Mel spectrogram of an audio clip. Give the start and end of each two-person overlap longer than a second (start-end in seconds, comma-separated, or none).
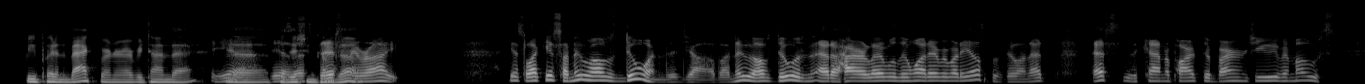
2.2-3.6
